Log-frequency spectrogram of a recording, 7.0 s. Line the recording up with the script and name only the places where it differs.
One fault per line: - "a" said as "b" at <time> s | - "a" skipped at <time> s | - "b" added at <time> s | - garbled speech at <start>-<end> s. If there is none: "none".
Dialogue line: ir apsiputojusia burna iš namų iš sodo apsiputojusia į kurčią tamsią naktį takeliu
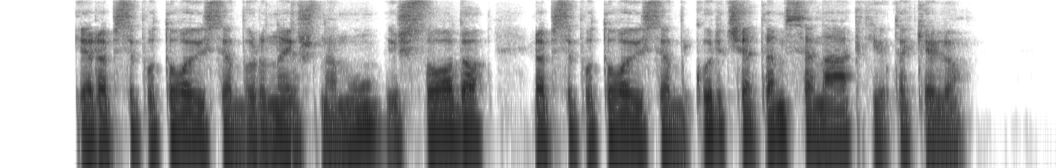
none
